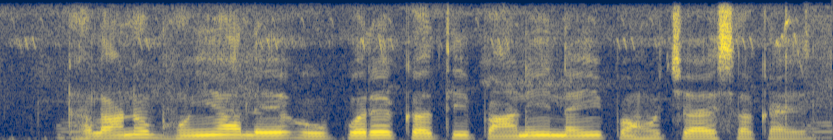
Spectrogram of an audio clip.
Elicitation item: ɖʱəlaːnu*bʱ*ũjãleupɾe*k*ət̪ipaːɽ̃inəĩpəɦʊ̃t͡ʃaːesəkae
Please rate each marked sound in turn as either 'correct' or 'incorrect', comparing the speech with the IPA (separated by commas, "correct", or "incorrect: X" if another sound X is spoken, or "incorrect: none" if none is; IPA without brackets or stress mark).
correct, correct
